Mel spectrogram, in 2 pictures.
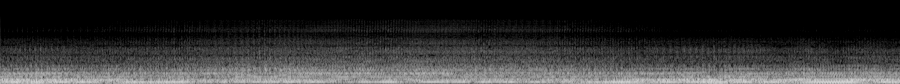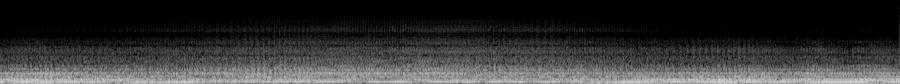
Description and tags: kaivo airplane
steampunk propeller plane huge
